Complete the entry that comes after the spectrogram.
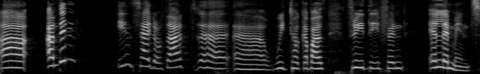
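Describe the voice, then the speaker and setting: A woman with a Mexican accent, high in pitch, lively in intonation and fairly slow in pace, in a very clean recording with a silent background and a dry, close sound with no echo. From Mexico. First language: Spanish. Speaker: co-founder of personal development business, former English teacher. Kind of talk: casual conversational discussion.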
